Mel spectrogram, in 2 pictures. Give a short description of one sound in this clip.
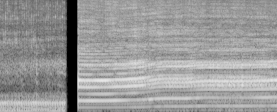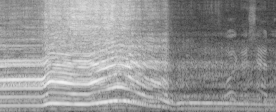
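A motorcycle engine revs hard and speeds away.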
